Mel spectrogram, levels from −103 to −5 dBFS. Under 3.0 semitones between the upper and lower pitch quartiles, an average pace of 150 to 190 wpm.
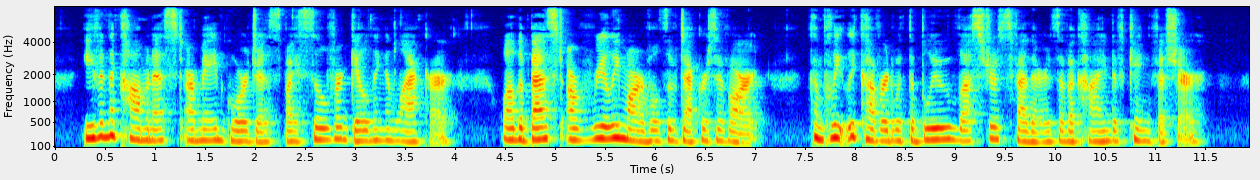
Yes: narrow, 2.5 semitones; average, 160 wpm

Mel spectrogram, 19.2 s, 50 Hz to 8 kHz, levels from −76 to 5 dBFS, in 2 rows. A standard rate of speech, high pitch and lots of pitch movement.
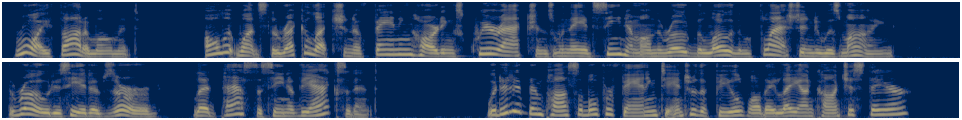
Yes: average, 180 wpm; high, 195 Hz; wide, 7.1 semitones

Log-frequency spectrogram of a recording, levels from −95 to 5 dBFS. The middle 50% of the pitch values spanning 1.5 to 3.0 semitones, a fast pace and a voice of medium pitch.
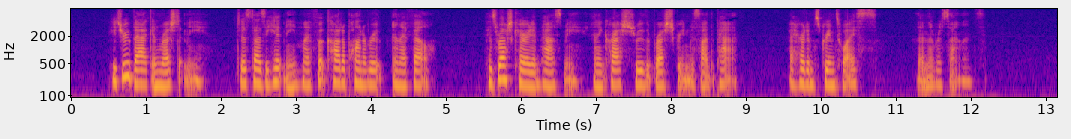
Yes: narrow, 2.5 semitones; fast, 210 wpm; medium, 180 Hz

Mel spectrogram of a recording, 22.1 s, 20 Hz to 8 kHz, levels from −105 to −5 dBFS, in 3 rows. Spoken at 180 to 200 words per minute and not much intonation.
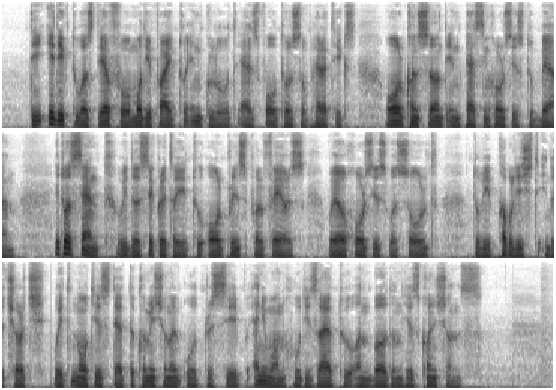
No: average, 145 wpm; narrow, 1.9 semitones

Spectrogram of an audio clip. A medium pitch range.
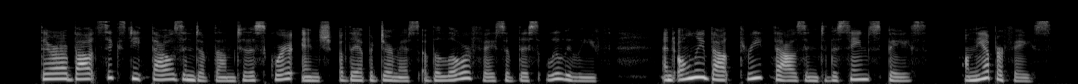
No: wide, 5.8 semitones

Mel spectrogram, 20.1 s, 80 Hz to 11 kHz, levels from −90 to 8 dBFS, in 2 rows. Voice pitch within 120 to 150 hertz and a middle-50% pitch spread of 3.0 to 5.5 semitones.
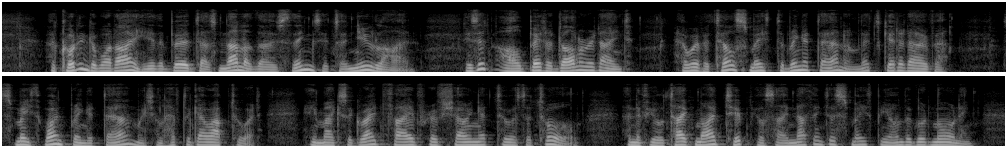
Yes: medium, 140 Hz; average, 3.9 semitones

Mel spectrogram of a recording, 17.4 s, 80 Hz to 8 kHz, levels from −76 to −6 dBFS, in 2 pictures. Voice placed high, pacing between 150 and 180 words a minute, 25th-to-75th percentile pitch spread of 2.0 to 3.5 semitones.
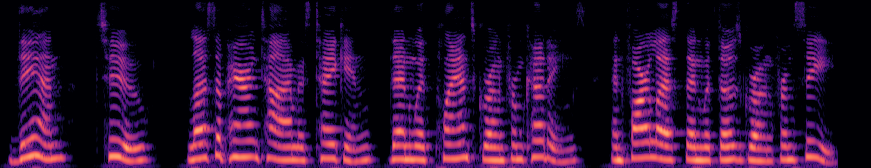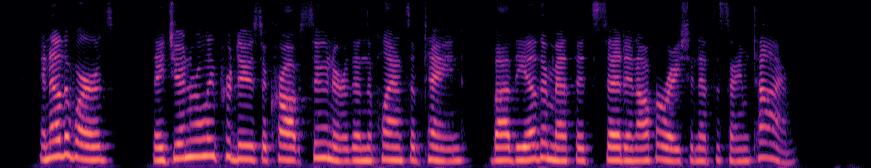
Yes: high, 230 Hz; average, 160 wpm; narrow, 2.5 semitones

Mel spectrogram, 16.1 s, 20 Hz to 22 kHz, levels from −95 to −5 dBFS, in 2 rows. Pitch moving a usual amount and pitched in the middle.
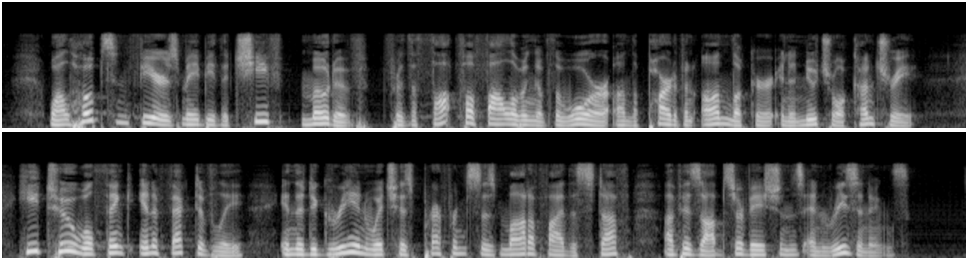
Yes: average, 4.8 semitones; medium, 155 Hz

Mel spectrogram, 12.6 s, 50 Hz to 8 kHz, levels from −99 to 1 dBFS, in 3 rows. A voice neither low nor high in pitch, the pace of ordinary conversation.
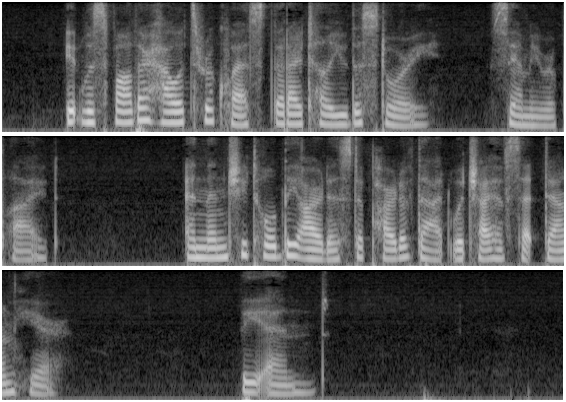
Yes: medium, 175 Hz; average, 145 wpm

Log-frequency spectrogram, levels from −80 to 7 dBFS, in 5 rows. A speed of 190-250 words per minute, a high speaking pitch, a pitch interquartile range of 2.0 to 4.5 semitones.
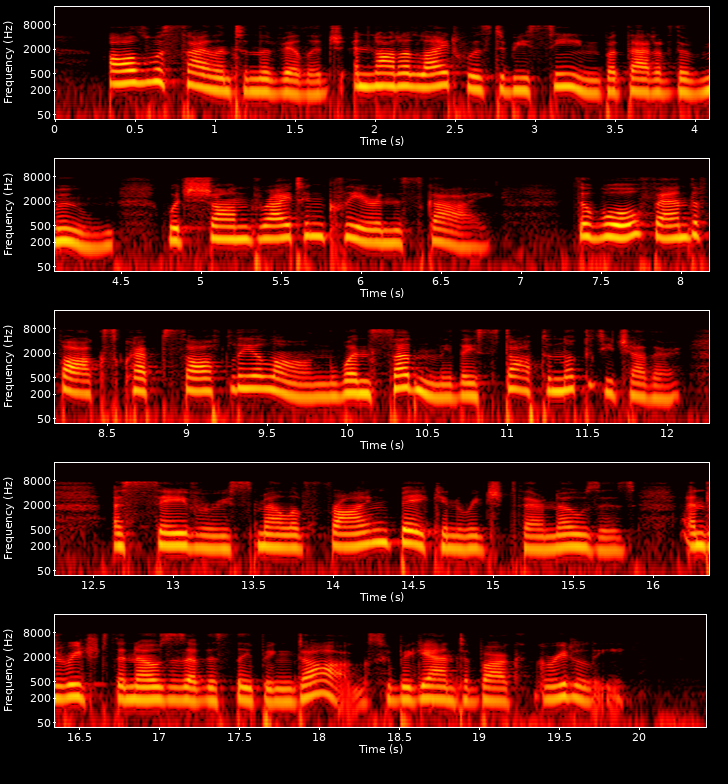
No: average, 195 wpm; high, 200 Hz; wide, 5.6 semitones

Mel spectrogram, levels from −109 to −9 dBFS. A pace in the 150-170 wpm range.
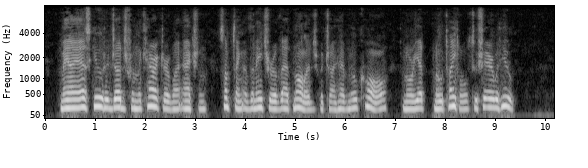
No: average, 190 wpm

